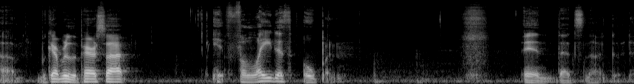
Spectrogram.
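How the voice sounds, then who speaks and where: With vocal fry at a medium pitch, a man talks with very wide pitch swings, big swings in loudness and long, frequent pauses. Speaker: gaming video creator. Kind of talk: let's play commentary. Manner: fast.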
